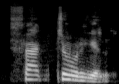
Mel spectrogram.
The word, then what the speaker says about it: factorial: That is toe. Toe would be the stress And syllable. okay, and how did you get there? Because it's the suffix ial.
